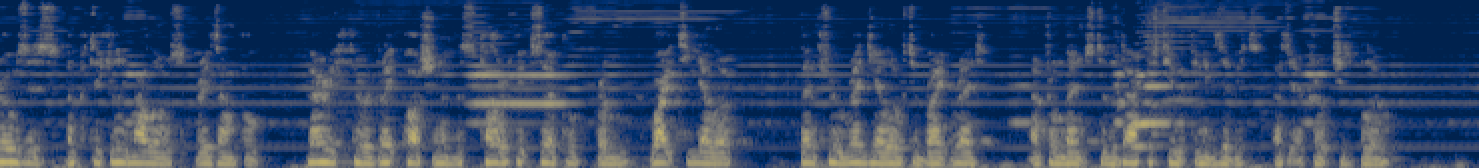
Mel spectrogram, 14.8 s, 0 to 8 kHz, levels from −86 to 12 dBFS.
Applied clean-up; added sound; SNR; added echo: classical method WPE with log-MMSE.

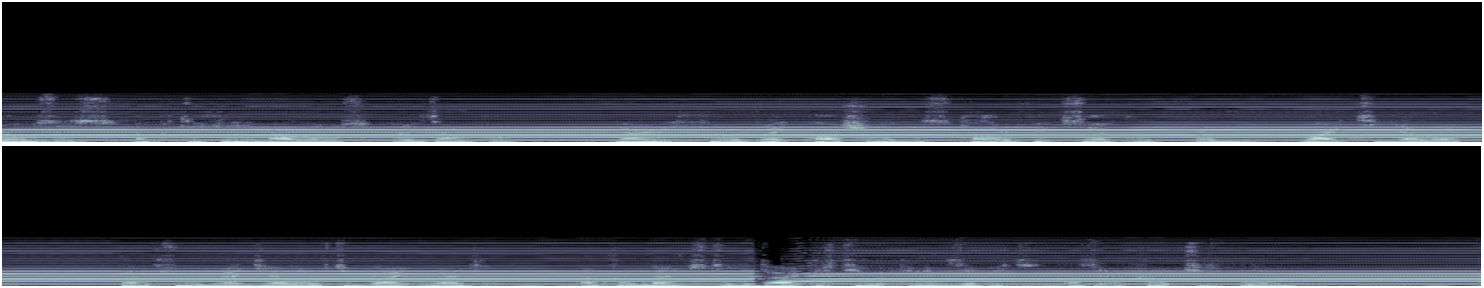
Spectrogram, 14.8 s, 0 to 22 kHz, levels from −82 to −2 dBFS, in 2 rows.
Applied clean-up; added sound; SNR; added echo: none; Wind instrument, woodwind instrument; -2 dB; reverberation time 1.5 s.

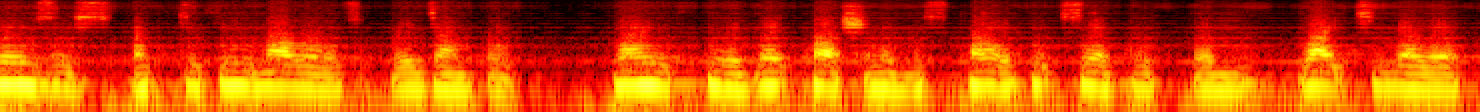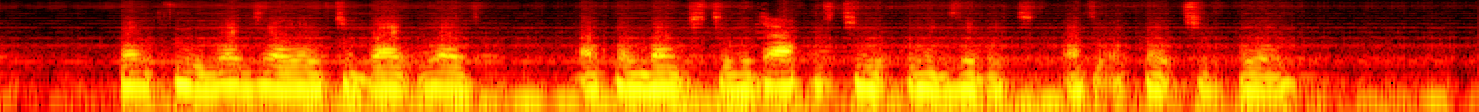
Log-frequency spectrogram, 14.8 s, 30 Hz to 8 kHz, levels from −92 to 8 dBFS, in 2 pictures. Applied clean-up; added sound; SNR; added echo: neural separator model SepFormer DNS4.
